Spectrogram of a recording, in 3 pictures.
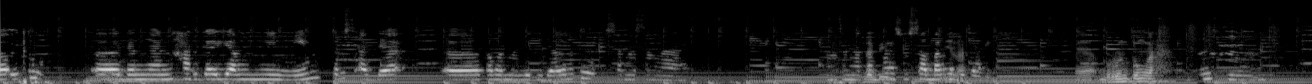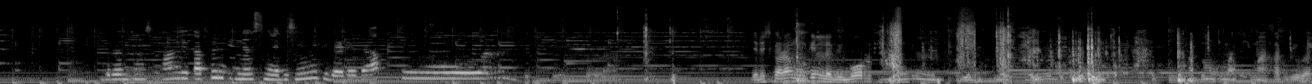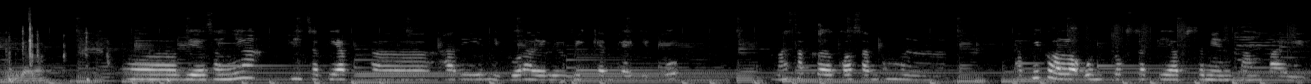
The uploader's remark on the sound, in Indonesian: Mohon maaf jika suara saya kurang terdengar.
